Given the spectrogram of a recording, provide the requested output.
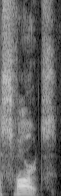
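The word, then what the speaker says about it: xvart: bad case of the svarts yep all right great sure why not what else could go wrong this really stinks oh i checked it really is pronounced start fart smart x-v-a-r-t by the way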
